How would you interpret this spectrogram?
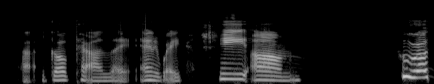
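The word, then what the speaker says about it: Gokhale: Um and her name is spelled G O K H A L E Go Cal.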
